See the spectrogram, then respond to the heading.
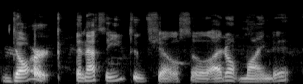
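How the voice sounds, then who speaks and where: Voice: mid-range voice, moderate pace, creaky, breathy edge, dry recording, poor audio. A wrestling watch-along panelist making jokes in casual chat. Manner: joking, wisecracking.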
